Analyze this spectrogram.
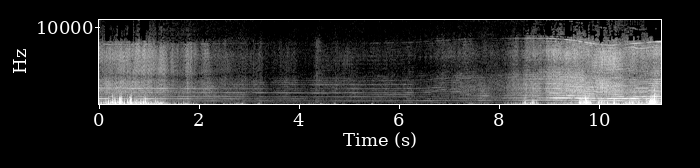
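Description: Electric motor and propeller of a radio-controlled model airplane in flight: a steady whine that falls slightly in pitch at the start and fades as the plane flies off. It is barely audible in the middle, then grows loud again from about eight seconds as the plane comes back close.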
